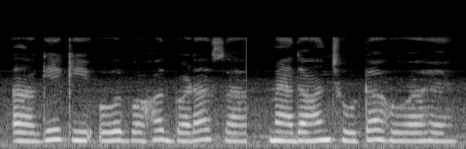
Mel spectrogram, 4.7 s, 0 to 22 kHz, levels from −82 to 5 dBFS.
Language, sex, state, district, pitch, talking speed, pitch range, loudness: Hindi, male, Uttar Pradesh, Lucknow, 230 Hz, 130 wpm, 225-245 Hz, -13 LUFS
